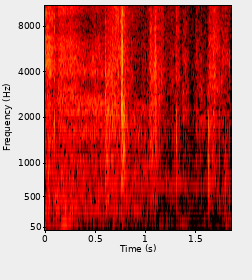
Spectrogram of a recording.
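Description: Papers rustle and shuffle in a few quick, crisp bursts, with soft handling noise in between over a quiet background, as someone consults their papers before answering a question.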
